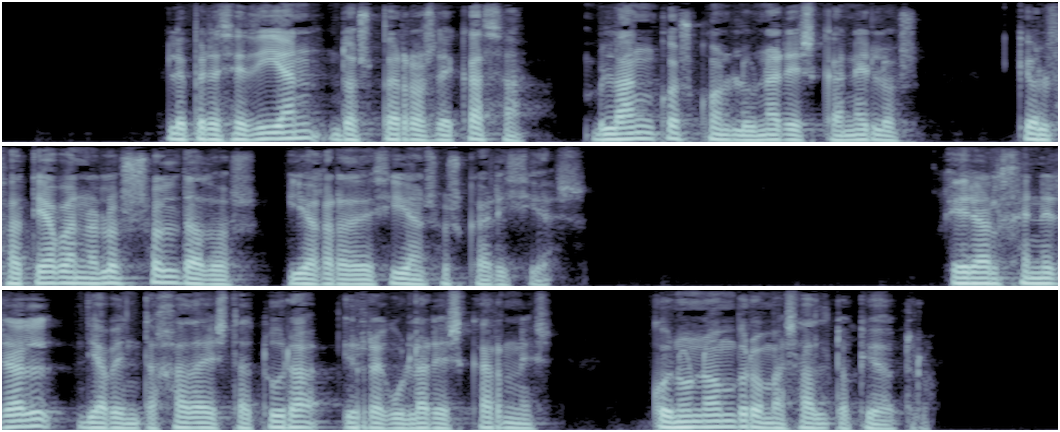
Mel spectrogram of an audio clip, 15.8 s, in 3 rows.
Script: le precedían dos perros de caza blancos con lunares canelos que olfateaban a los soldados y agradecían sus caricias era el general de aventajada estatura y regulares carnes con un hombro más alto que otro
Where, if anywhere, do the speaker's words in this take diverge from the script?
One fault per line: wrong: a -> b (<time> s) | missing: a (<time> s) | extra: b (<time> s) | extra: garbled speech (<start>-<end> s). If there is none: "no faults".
no faults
